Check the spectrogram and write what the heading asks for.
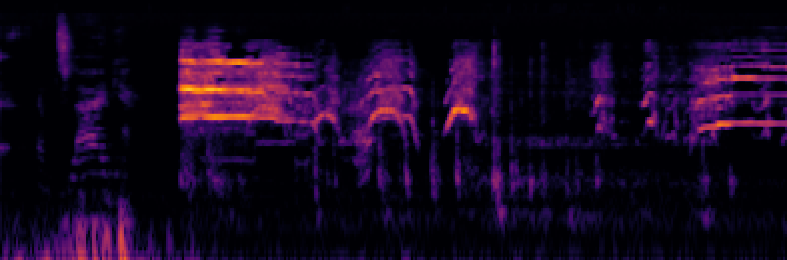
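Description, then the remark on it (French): High, strained vocal cries and wails rise and fall in uneven bursts, loud, with sobbing breaths and shrill outbursts breaking through for several seconds, from people crying after a car accident. “pleurs, des rires. Accident de voiture.”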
